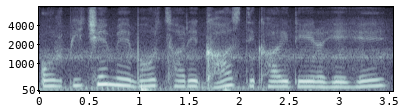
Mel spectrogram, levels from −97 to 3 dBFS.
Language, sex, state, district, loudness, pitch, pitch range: Hindi, female, Arunachal Pradesh, Papum Pare, -15 LUFS, 195 Hz, 185-215 Hz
